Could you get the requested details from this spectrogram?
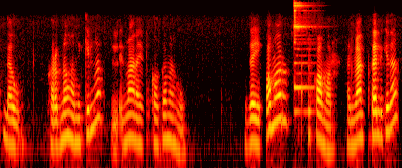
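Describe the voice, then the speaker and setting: A woman with an Egyptian accent teaching a Quran recitation class, patiently asking and answering her own questions and repeating each example slowly. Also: on the low side, a little hiss or hum. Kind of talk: classroom lesson. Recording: dull lo-fi recording.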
